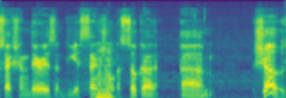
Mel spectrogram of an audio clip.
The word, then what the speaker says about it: Ahsoka: So I'm watching Ashoka. You mean Ahsoka? Is that how you pronounce it? Yeah, it's Ahsoka.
